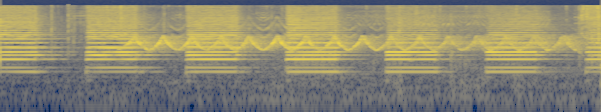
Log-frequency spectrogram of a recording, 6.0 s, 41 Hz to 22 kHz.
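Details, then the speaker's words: Newly installed Viper 5706V alarm on a Chevy Silverado (2003 spoken, 2013 in description), armed, door opened without disarming: warbling siren rising and falling, chopped by horn bursts about once a second; kill switch blocks cranking until disarmed. "let's see if somebody was to open the door without you an arming your alarm system if somebody wants to open the door it's going to show you on here that your alarm is going off"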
